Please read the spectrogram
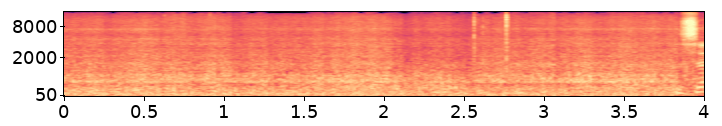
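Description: Honda NC750's parallel-twin engine running steadily at cruising speed, mixed with wind rushing over the microphone.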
